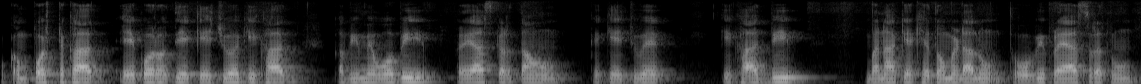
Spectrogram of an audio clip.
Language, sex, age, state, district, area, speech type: Hindi, male, 45-60, Madhya Pradesh, Ujjain, urban, spontaneous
